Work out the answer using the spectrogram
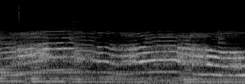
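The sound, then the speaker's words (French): A cat's drawn-out, harsh meow, an eerie caterwaul with wavering pitch that rises and falls over about two and a half seconds, loud and alone with no talk. “Et alors là, de nouveau, l'horrible miaulement de la bête du bon Dieu.”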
